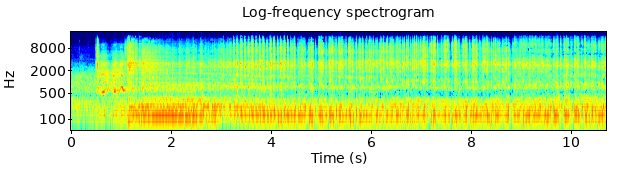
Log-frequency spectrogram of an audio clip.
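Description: An LS V8 swapped into a Nissan 300ZX cranks and fires up, a loud near rumble that flares for a moment and then settles into a steady, lumpy idle that holds through the rest of the clip.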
